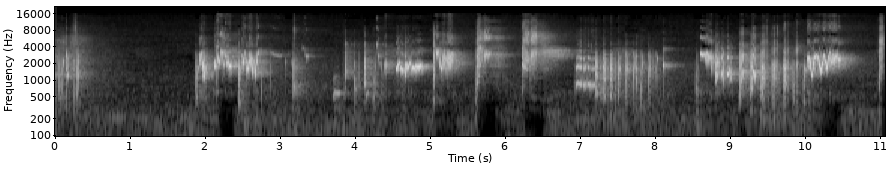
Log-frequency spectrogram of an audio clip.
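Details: Budgerigar kept as a pet, a male, warbling to his mirror; a quiet opening gives way to bursts of clicking, buzzing chatter and whistled slurs, broken by brief pauses.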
